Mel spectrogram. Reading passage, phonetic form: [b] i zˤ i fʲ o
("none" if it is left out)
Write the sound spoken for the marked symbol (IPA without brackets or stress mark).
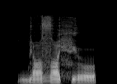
b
